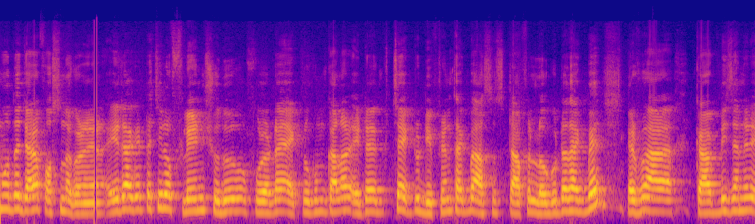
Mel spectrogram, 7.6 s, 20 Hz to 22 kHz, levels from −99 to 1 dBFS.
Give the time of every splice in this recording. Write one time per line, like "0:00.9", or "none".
none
